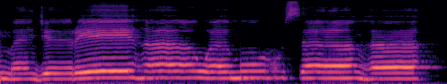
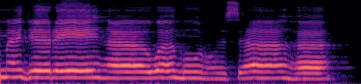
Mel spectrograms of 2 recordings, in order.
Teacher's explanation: Cara bacaan ialah membunyikan huruf ra di antara baris atas dengan baris bawah seakan sebutan re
